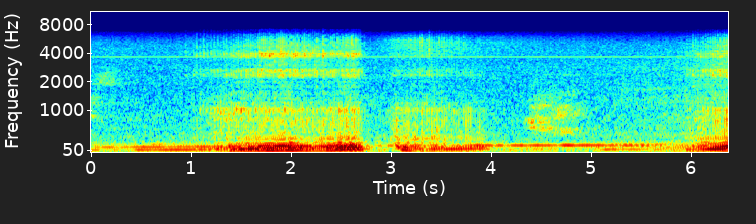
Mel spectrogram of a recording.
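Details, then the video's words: Tchesco, a sleeping Weimaraner dog, snores in long, rough, low rumbling breaths that swell and fade, one drawn out for nearly two seconds, followed by shorter wheezy snorts. "Weimaraner-Tchesco Roncando 2"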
